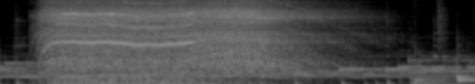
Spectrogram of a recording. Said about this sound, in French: Il reconnaîtrait ce son entre mille c'est le bruit de l'écorce qui se fracasse au contact du métal, un trou qui se perce.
